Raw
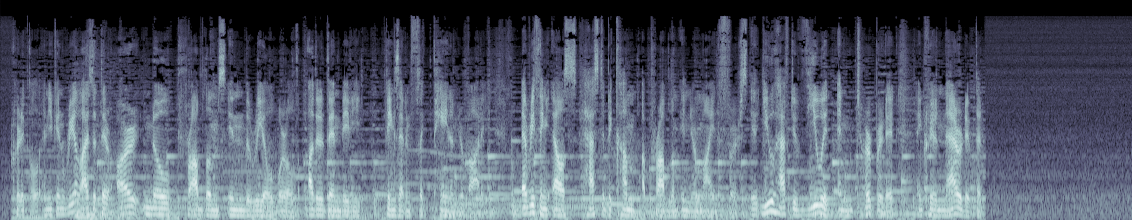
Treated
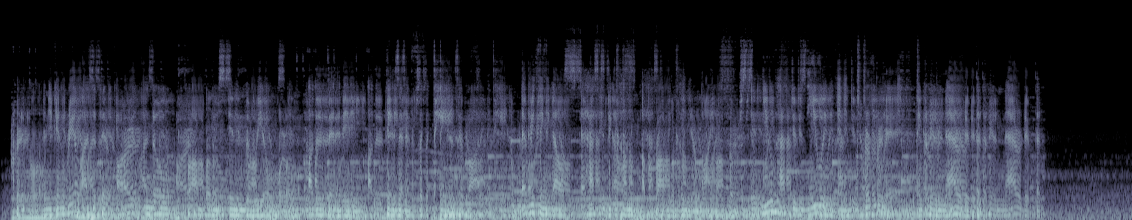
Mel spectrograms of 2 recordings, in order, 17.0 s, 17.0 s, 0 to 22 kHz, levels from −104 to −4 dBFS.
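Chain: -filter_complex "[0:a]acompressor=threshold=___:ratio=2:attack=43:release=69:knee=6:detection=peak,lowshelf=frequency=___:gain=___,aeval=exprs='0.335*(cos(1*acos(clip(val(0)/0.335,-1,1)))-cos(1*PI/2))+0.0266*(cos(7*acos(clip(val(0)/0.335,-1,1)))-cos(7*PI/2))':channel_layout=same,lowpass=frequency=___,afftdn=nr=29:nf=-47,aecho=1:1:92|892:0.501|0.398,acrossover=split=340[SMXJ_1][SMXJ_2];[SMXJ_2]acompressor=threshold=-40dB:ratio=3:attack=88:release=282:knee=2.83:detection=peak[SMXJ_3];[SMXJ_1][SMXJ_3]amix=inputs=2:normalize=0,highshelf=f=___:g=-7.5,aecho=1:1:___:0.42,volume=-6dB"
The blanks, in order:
-34dB, 110, 7, 9.2k, 4.9k, 1.2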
